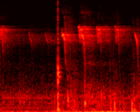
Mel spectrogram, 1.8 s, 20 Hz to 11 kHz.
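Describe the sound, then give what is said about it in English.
Several sharp, high chip-like calls from wild Type 2 crossbills, repeated in quick irregular succession over a steady background hiss, with one louder click-like note partway through. “Quite a few wild crossbills coming around.”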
